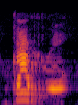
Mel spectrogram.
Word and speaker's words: carro: This one would be pronounced carro, whereas this one is caro. So that's how they make the distinction between the two words, carro, caro.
